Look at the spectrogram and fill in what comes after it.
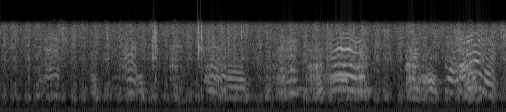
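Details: Several Samoyed puppies from FIN CH Lumijedi x FIN CH Mellow Smile Chewanda whining together, a dense chorus of bending, warbling cries that swell toward the end, over a soft indoor background.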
